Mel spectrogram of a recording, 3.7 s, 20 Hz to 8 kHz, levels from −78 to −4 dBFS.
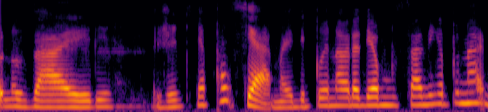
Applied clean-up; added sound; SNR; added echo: neural diffusion model UNIVERSE++.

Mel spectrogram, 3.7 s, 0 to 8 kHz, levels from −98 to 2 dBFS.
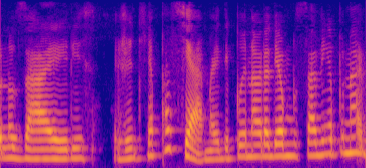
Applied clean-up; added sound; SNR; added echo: neural mask model Resemble Enhance denoiser.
